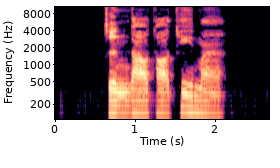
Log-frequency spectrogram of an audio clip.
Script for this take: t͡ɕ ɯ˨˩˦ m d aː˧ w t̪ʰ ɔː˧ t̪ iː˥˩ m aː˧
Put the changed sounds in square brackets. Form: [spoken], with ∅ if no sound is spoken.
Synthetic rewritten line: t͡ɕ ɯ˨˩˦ [n] d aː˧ w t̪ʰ ɔː˧ [t̪ʰ] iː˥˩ m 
